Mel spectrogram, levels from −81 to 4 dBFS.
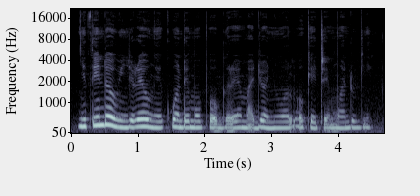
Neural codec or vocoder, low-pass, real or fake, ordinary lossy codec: none; none; real; none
